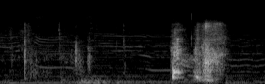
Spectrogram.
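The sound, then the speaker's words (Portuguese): A sneeze, caused by allergy, bursts out loud near the end, a quick sharp intake followed by a forceful explosive release; faint background hum and a few soft clicks precede it. “Saúde? Desculpa.”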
